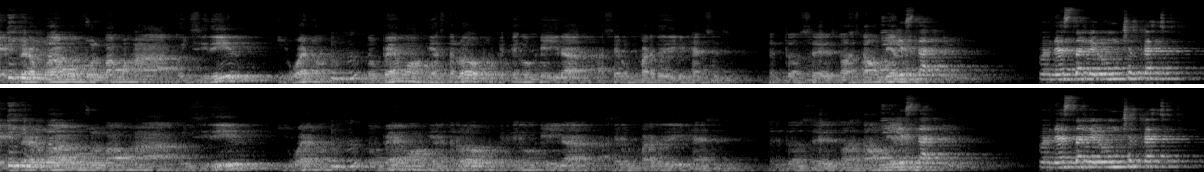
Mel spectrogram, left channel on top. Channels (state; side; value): normal; both; correlation 0.75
